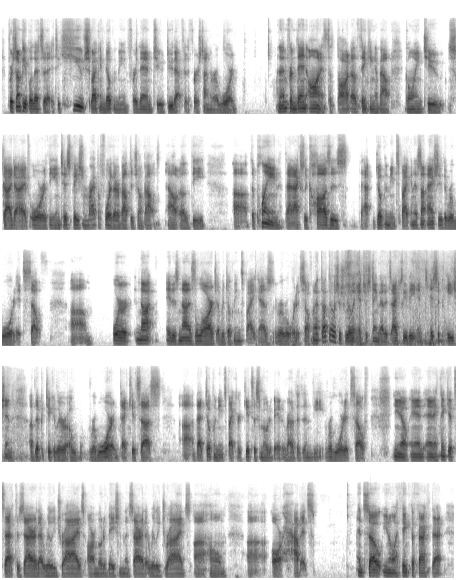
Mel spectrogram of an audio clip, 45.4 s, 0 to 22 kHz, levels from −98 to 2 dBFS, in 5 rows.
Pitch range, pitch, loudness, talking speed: 90-100 Hz, 95 Hz, -26 LUFS, 195 wpm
